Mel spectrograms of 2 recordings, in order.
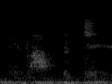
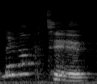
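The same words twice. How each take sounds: First: It is whispered softly. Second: It is said in a happy tone.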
